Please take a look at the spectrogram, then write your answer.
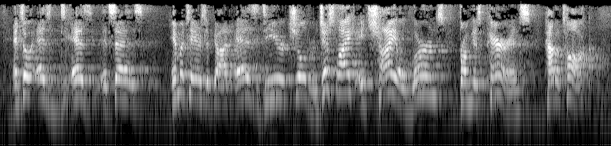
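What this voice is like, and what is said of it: Slight Virginia Southern accent. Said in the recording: “I've got a little bit of an accent now ... I don't have the Western accent anymore. I've got kind of a Virginia accent”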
